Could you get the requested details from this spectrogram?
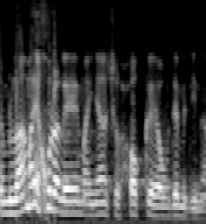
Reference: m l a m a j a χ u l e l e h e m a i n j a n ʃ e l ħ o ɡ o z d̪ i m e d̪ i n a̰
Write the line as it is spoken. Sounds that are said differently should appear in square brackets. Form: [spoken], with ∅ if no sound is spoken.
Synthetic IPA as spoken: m l a m a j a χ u l [a] l e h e m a i n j a n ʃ e l ħ o [k] o [v] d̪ [e] m e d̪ i n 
